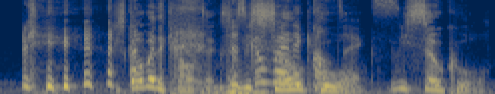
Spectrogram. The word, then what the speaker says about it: Celtics: I think the Celtics would be better. – I think so, too. – Because that's how it's spelled. – It's how it's pronounced. – Like pronounced. You say Celtic music. – Yeah, you wouldn't say Celtic music.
